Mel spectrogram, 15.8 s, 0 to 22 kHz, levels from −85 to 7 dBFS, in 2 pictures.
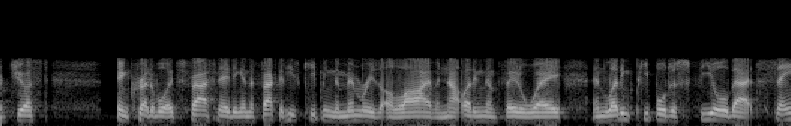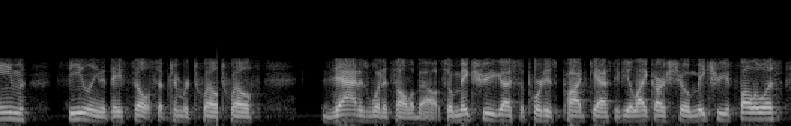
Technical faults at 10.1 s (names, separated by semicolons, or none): CD skip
